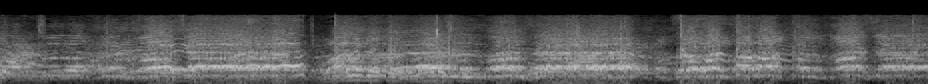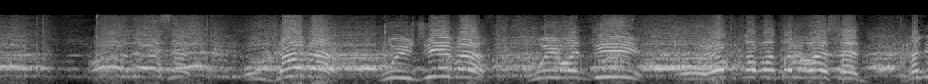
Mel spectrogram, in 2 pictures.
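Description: Men clap their hands in rhythm.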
